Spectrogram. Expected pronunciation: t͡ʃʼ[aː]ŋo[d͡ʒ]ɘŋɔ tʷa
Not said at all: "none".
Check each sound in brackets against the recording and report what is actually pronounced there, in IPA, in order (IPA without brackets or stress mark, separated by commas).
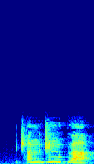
a, d͡ʒ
